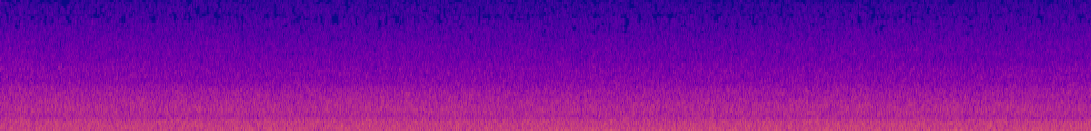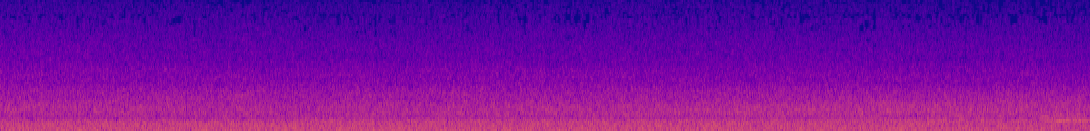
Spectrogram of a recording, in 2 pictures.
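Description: Steady, even rush of ocean surf, with no single wave crash standing out.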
